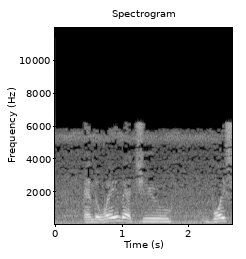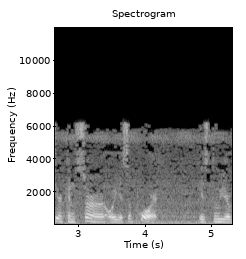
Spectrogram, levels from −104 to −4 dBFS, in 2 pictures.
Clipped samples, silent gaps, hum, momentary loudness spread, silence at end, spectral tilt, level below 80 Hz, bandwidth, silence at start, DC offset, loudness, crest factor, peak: under 0.1%; none; none; 17 LU; 0 s; -6 dB/octave; -46 dBFS; 6.6 kHz; 0 s; under 0.1%; -23 LUFS; 16 dB; -8 dBFS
